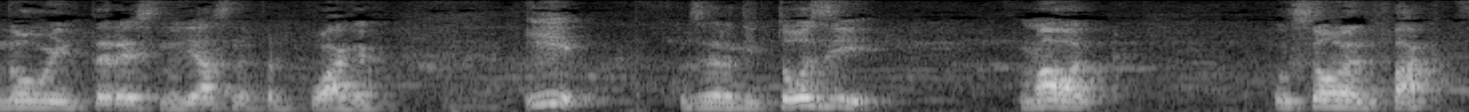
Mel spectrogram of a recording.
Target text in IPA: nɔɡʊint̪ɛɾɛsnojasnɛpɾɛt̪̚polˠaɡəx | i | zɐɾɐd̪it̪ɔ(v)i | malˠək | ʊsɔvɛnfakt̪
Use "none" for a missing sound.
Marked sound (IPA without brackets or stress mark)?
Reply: z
